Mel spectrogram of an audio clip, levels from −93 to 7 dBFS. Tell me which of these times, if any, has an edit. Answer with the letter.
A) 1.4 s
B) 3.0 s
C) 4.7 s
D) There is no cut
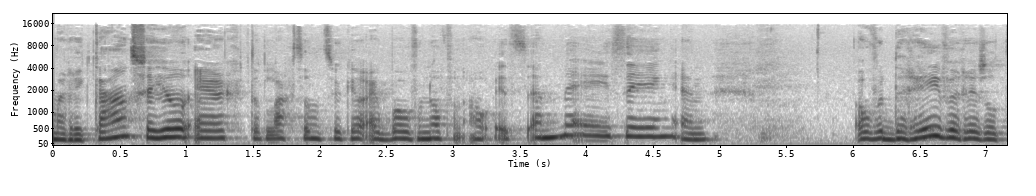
D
